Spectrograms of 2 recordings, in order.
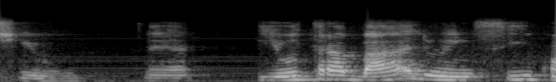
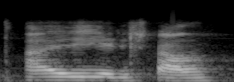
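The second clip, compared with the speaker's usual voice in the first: normal talking voice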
